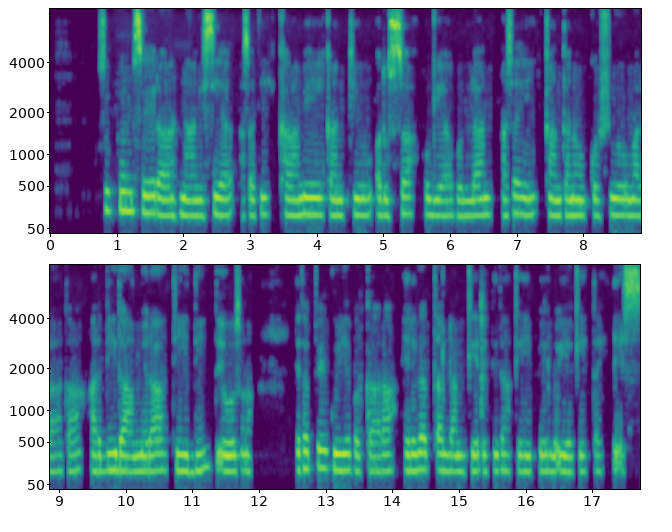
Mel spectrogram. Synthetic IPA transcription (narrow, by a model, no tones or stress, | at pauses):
sʊpːʊnse̞ːɾaːnaːɡɪsɪjɐɐsɐt̪ɪkʰaːmeːkɐnt̪ːɪjoʔɐd̪ʊsːɐhɔɡɪjaːbɔlːɐnɐsɐjkɐnt̪ːɐnɐwkɔʃːɪjomɐlaːt̪aːɐɾd̪iːd̪aːmɛɾaːt̪iːd̪ɪd̪̥ɛʔoːsɔnɐ | ʔɛt̪ɐpːɛɡʊjːɛbɐɡːaːɾahɛɾɛɡɐt̪ʼɐlːɐnke̞ːt̪ʼɛt̪ːɪd̪ɐkeːhɪpːɛlɔʔɪjɐke̞ːt̪ːɐjd̪̥ɛ̰ʔḛːs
